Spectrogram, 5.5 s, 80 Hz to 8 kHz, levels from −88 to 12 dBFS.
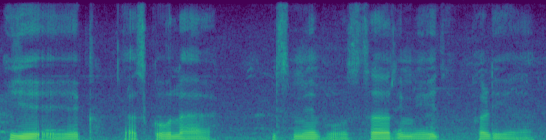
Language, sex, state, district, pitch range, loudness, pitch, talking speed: Hindi, male, Uttar Pradesh, Saharanpur, 105-110 Hz, -19 LUFS, 105 Hz, 110 wpm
